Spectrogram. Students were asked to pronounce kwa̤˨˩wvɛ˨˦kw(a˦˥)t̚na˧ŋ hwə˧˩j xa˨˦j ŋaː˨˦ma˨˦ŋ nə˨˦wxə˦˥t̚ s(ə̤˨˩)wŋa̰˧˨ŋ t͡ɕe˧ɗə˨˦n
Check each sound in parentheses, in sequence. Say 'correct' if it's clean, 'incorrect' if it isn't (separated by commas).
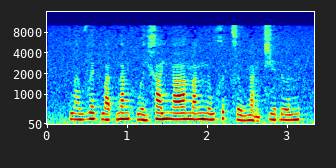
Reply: incorrect, incorrect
